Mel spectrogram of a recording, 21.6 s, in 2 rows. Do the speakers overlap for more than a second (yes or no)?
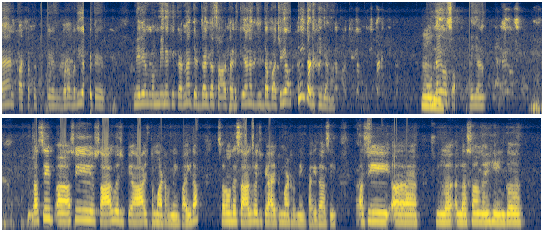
no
